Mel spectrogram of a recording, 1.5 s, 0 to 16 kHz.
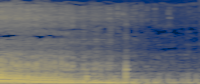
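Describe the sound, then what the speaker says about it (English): A motorcycle's CP2 engine rumbles deep and loud through an Akrapovic full exhaust, then the throaty growl fades away. "That CP2 engine with this Akrapovic full exhaust here."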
